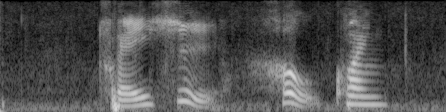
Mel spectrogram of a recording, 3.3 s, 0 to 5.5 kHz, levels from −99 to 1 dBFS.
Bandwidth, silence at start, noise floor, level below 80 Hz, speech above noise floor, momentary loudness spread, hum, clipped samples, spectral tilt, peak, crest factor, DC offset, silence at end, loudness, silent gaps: 5.4 kHz; 0 s; -51 dBFS; -42 dBFS; 27 dB; 15 LU; none; under 0.1%; -8 dB/octave; -6 dBFS; 20 dB; under 0.1%; 0.45 s; -25 LUFS; none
